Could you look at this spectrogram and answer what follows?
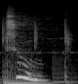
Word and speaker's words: tomb: The B is silent. Say tomb.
